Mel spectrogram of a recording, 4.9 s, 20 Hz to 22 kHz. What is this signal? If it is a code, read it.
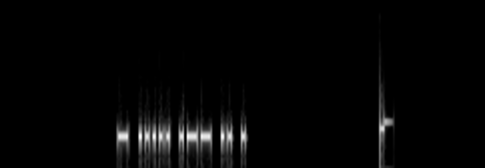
Morse code, heard as a keyed tone, about 36 wpm, 700 Hz. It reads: T5WIE
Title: Five Challenging Letter-Number Combinations 35wpm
